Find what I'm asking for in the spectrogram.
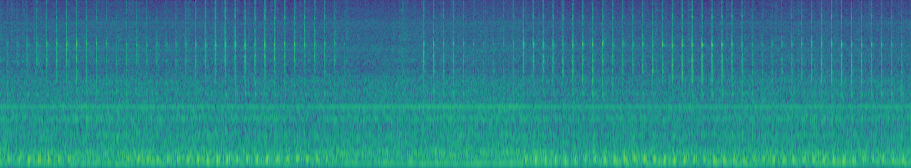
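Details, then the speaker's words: Milling machine cutting a tap driver tool from hardened steel: a sharp, regular chattering tick about three per second over the machine hum as the cutter rubs on hard spots, cutting almost nothing and dulling the bit. "That's what's making all that noise. It's killing a bit, too."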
